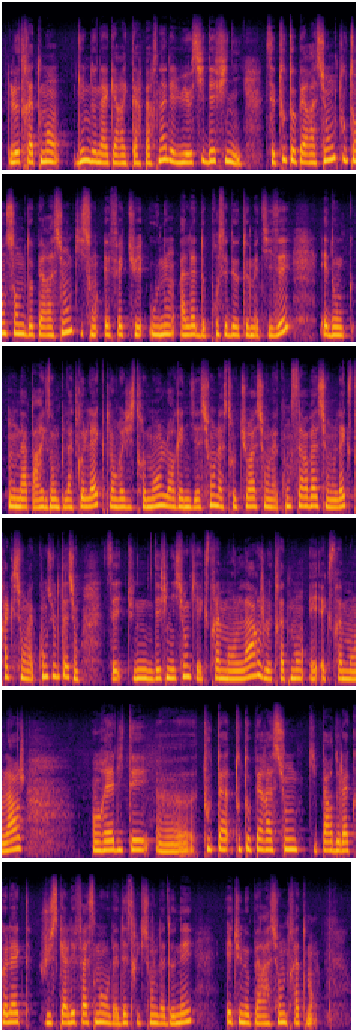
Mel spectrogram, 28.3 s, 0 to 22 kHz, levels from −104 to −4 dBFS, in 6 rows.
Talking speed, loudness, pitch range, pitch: 170 wpm, -24 LUFS, 185-225 Hz, 200 Hz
